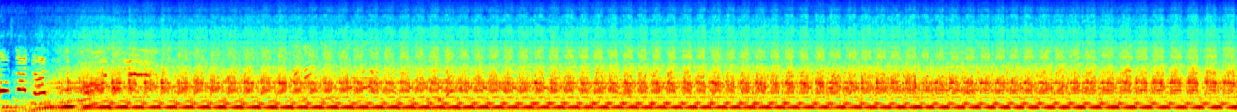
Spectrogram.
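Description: A car engine idles steadily close by.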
